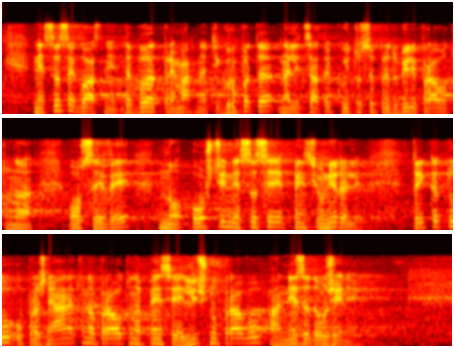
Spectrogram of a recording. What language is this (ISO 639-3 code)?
bul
